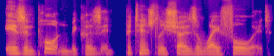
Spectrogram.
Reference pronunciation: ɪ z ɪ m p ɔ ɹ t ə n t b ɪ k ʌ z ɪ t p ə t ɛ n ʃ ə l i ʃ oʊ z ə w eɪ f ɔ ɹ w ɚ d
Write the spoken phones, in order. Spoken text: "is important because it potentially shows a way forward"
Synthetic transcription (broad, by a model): ɪ z ɪ m p ɔ ɹ t n b ɪ k ʌ z ɪ t p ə t ɛ n ʃ l i ʃ oʊ z ə w eɪ f ɔ ɹ w ɚ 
